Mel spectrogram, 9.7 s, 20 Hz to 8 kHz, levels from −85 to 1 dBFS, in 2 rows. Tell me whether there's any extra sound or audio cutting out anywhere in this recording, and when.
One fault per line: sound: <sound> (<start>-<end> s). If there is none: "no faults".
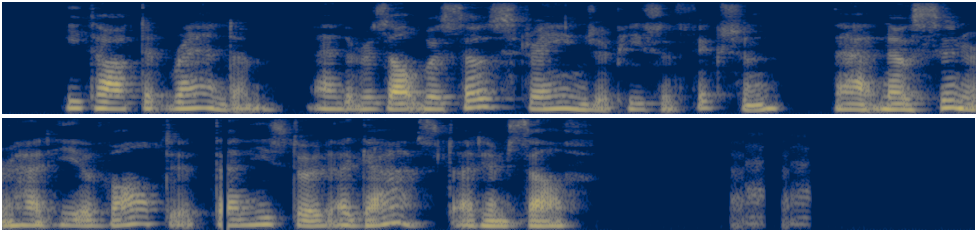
sound: dropout (6.0-6.0 s)
sound: laugh (8.5-8.9 s)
